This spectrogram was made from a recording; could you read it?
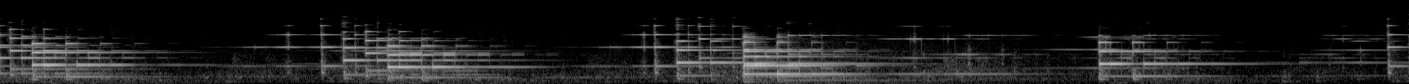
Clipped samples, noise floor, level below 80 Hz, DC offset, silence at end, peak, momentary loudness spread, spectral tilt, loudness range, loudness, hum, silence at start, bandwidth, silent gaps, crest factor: under 0.1%; -52 dBFS; -66 dBFS; under 0.1%; 0 s; -6 dBFS; 24 LU; -1 dB/octave; 5 LU; -24 LUFS; none; 0 s; 10 kHz; none; 22 dB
